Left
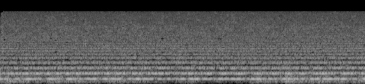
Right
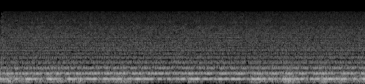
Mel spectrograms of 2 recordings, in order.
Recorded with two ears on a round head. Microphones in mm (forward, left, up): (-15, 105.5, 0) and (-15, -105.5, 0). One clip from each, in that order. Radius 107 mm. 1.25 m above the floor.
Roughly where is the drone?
Left.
